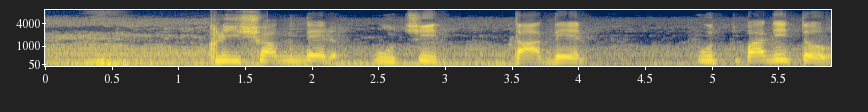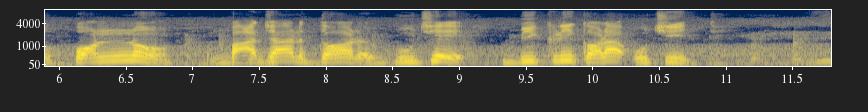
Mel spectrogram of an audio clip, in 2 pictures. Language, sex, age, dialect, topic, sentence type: Bengali, male, <18, Standard Colloquial, agriculture, statement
